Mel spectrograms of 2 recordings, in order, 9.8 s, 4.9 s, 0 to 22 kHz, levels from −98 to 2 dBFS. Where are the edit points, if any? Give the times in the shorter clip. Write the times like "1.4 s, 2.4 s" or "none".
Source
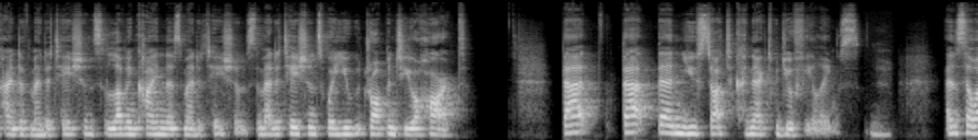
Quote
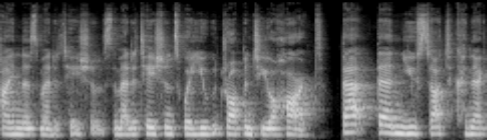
3.2 s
